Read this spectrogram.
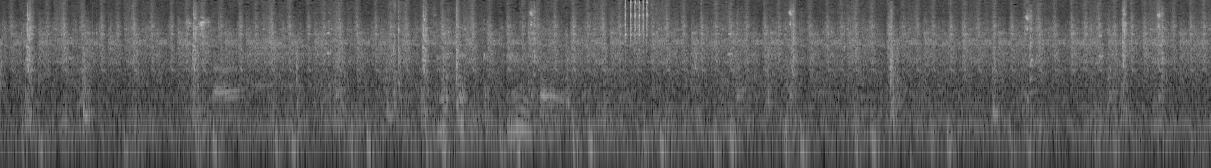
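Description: Metal parts clank and rattle as a generator is repaired.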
